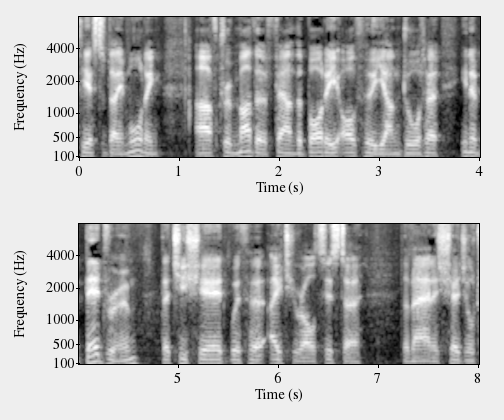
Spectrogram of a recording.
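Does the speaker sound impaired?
No.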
